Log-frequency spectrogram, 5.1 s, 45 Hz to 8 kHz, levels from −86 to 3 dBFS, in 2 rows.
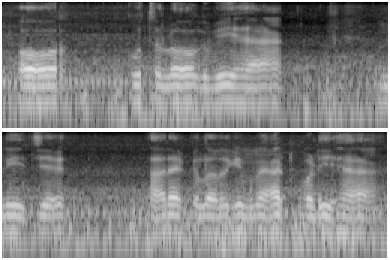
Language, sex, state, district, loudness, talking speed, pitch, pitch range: Hindi, male, Uttar Pradesh, Saharanpur, -19 LUFS, 140 wpm, 130 Hz, 125-130 Hz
